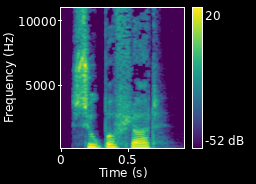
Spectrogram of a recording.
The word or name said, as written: superflot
